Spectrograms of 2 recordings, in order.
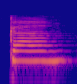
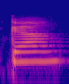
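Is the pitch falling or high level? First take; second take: high level; high level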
